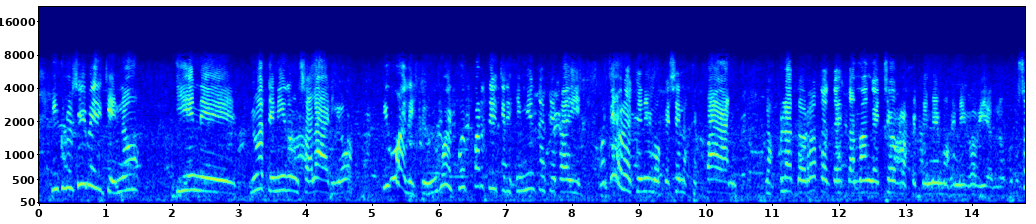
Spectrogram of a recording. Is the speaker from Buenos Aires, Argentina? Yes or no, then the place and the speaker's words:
no; Neuquén, Argentina; De Neuquén, y allá también tenemos la misma bandera de insurgente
